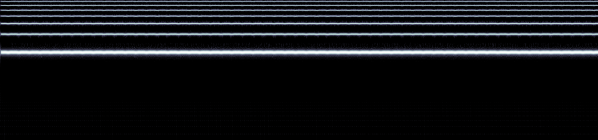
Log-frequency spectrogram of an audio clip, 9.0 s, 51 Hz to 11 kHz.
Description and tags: Transistor Organ Violin - F#6
Sample of an old combo organ set to its "Violin" setting.
Recorded with a DI-Box and a RME Babyface using Cubase.
Have fun!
